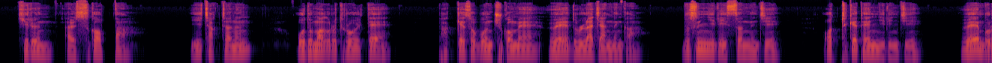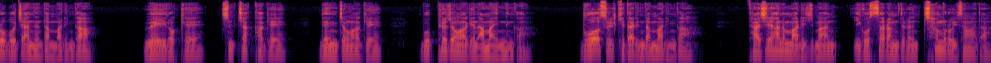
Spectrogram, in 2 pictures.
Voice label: male korean voice over narrative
